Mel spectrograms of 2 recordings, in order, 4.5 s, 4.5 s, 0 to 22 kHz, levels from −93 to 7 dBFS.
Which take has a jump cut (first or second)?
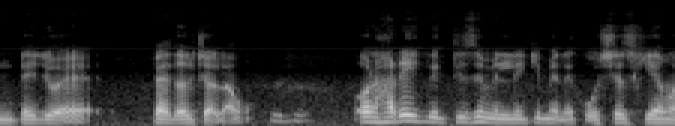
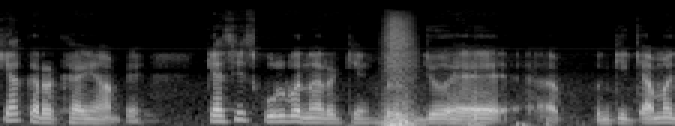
second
